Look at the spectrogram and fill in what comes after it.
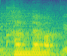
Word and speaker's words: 寒玉: 寒い玉って書くような字で寒玉って読むん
